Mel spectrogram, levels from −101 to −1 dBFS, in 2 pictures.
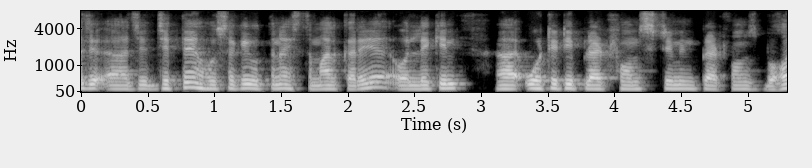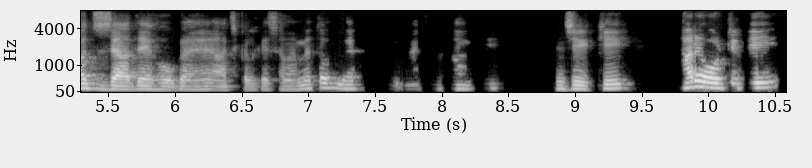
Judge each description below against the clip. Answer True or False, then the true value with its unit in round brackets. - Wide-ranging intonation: False (2.7 semitones)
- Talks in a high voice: False (140 Hz)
